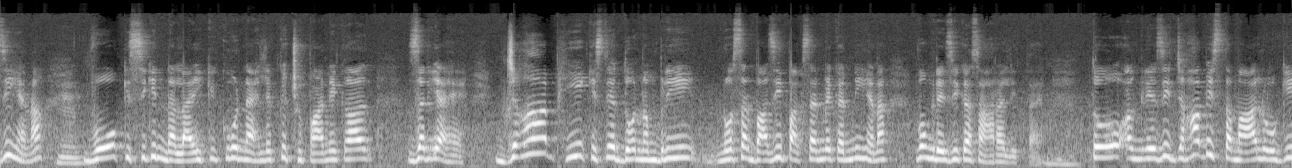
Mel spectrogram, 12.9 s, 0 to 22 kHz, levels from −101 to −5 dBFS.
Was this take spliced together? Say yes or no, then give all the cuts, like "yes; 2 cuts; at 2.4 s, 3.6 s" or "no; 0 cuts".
no; 0 cuts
